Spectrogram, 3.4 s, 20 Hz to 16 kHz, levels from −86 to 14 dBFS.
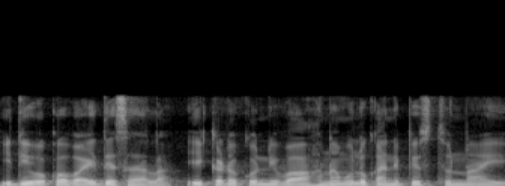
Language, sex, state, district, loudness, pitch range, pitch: Telugu, male, Telangana, Hyderabad, -16 LUFS, 105-120 Hz, 115 Hz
